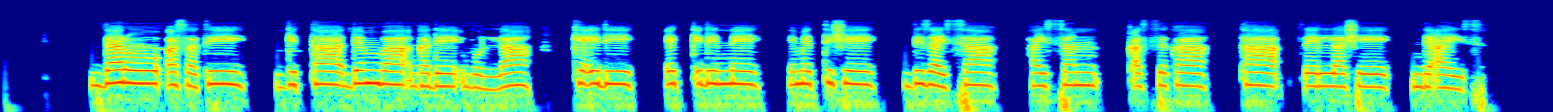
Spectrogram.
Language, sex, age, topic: Gamo, female, 25-35, government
